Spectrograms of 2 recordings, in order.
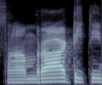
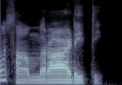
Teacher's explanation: Samrat has become Samrad and then iti. Okay, so it's softened to a dakara. Samratiti, no, Samraditi. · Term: takara to dakara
